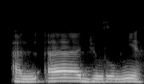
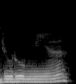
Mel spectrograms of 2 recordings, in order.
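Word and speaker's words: Al-Ajurrumiyyah: Al-Ajurumiyah bacanya gitu ya. Penjurumiyah, Al-Ajrum. bukan jurumiyah, bukan yang lainnya tapi Al-Ajurumiyah. Jadi panjang dia.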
